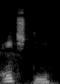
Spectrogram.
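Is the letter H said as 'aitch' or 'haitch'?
aitch. The letter H is said as aitch. This is the speaker's own usual way of saying it.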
